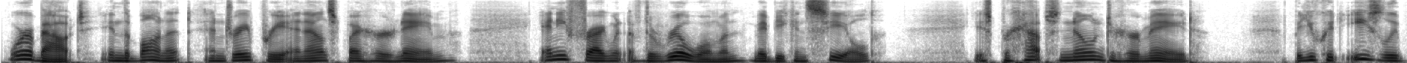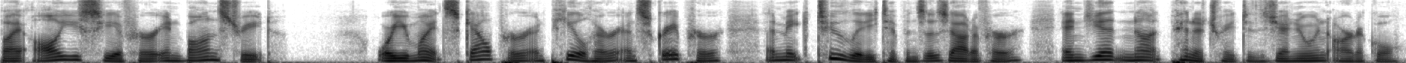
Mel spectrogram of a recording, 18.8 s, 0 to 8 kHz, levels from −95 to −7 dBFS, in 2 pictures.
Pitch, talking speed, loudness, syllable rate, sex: 125 Hz, 210 wpm, -18 LUFS, 5.8 syllables/s, male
